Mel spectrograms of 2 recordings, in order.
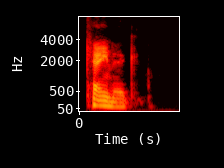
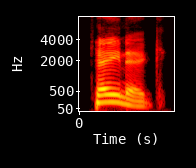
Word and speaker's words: Koenig: How do you say his surname? – Koenig. – Koenig.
